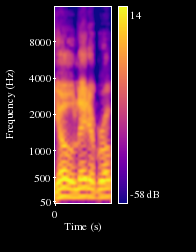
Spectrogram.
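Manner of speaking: full-on, loud, high holler. Calling goodbye to friends heading out of the shop: yelling into the mic. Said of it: "I didn't mean to yell that into the mic".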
